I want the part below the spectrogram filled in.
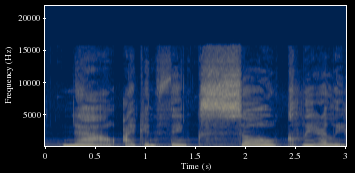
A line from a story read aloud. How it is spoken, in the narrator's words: said Raggedy Ann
